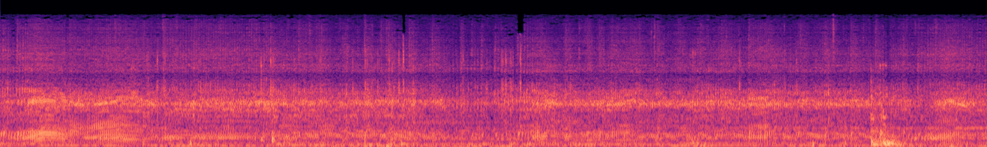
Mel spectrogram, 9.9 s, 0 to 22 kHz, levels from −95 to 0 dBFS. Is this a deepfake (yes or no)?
yes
